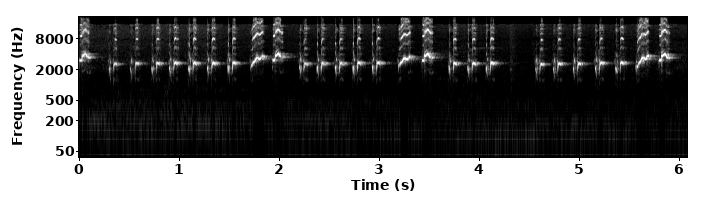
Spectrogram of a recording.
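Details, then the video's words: Kutilang emas with white eyes, singing hard in ngeplong style: dense, rapid chirps rising sharply, delivered in quick bursts with hardly a pause. "Suara Asli Ngeplong Kutilang Emas Mata Putih Gacor Dor"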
